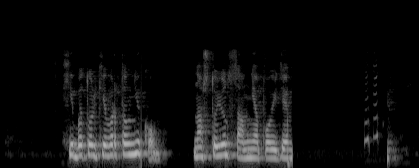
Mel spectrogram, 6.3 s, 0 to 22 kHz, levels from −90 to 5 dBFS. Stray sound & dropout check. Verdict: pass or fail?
fail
